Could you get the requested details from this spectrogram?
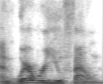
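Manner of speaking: put-on American accent. Acting out a stage interrogation, leaning over the prisoner: American accent. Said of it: "in an American accent".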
